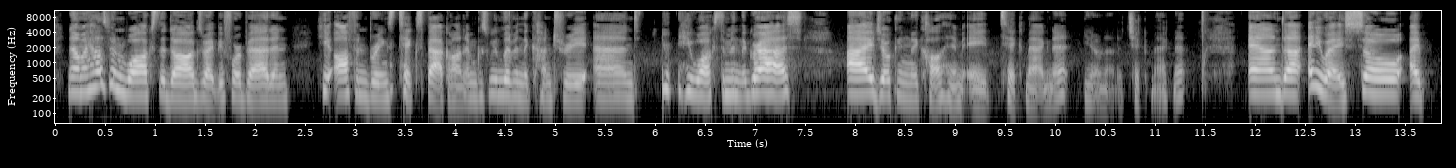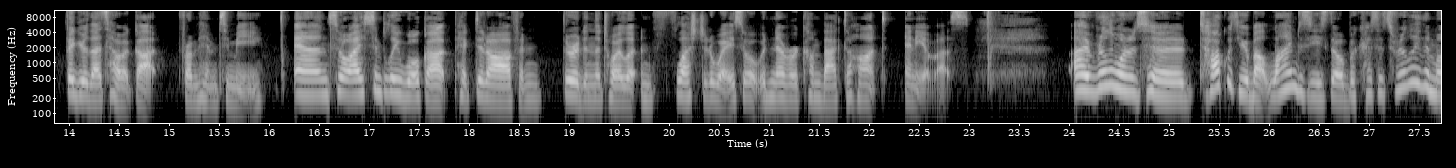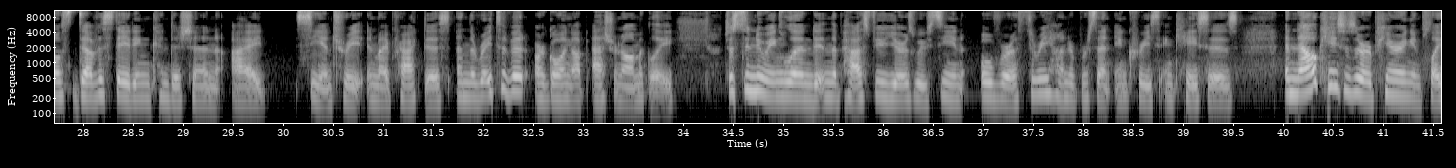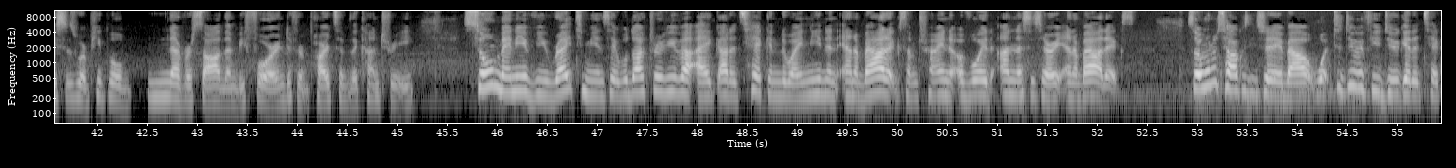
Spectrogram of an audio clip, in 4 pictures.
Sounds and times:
Speech: 0.1 - 11.4, 12.0 - 23.0, 24.0 - 52.4, 53.0 - 55.4.

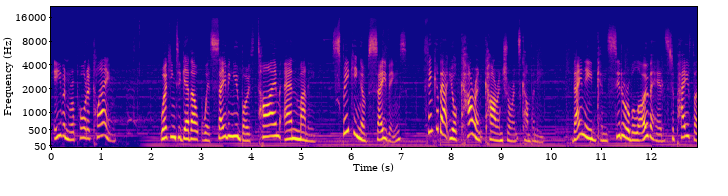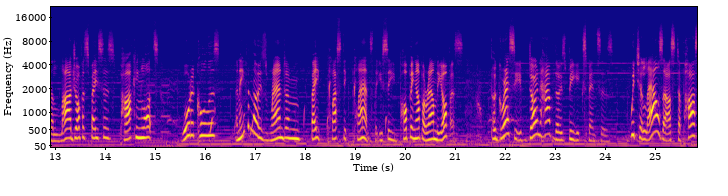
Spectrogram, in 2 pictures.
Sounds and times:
Speech: 0.0 - 1.3, 2.2 - 25.8
Music: 0.0 - 25.8.

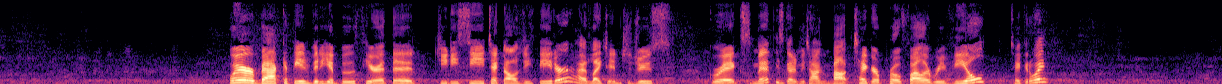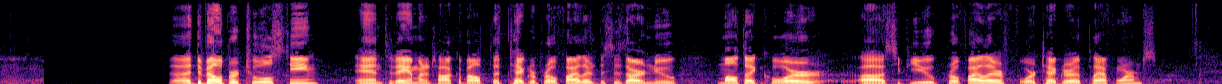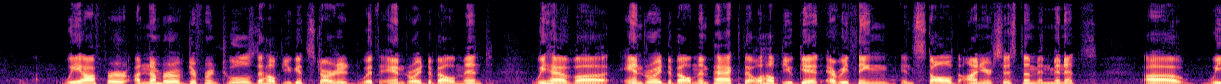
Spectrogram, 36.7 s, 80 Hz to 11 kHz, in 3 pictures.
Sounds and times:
Speech: 25.1 - 35.3.

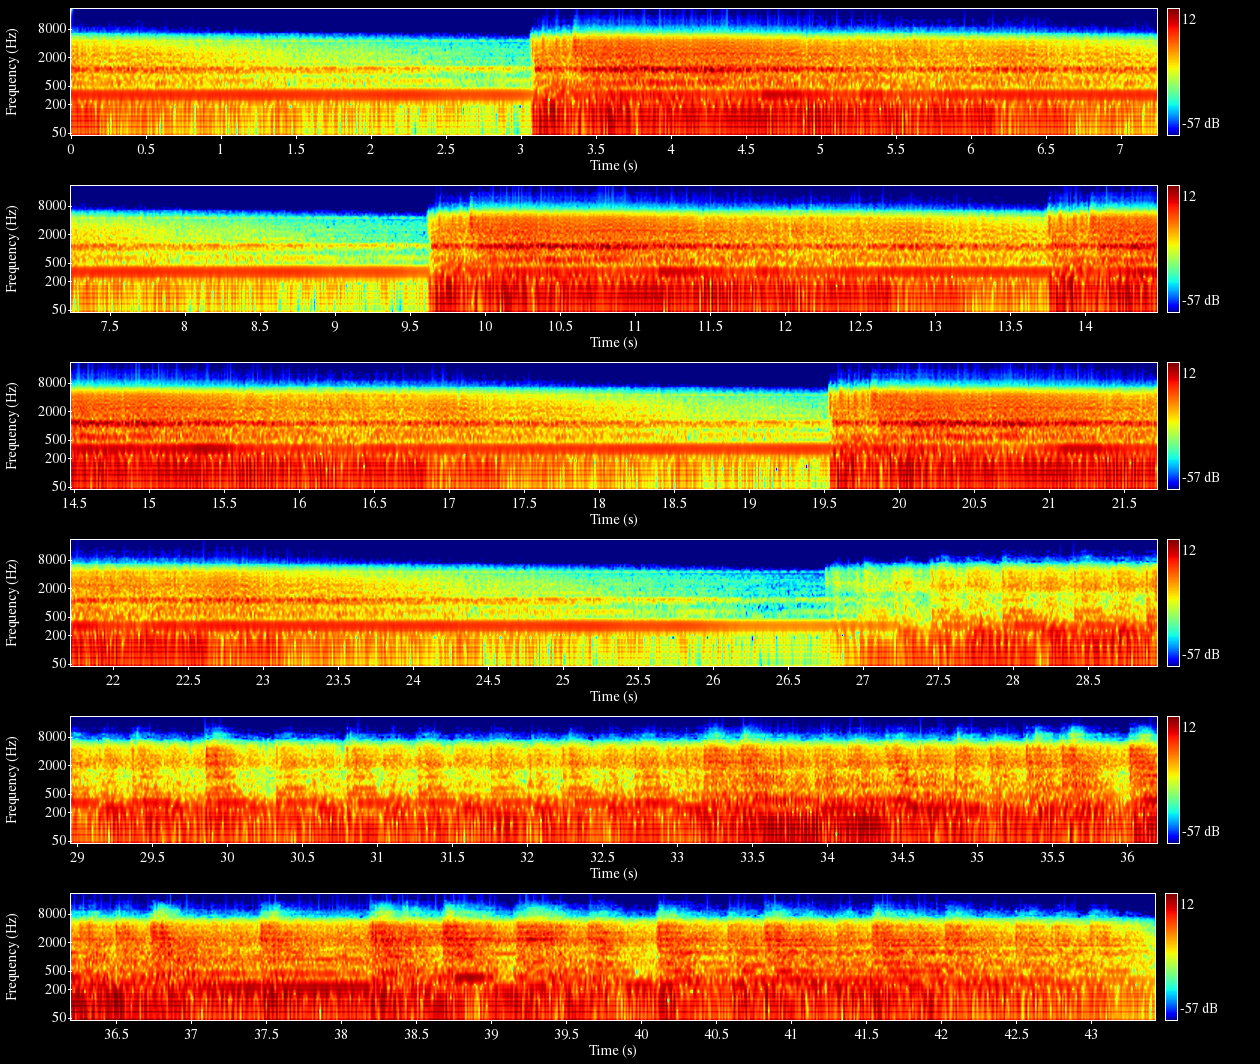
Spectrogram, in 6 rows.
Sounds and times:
Electric guitar: 0.0 - 43.4.

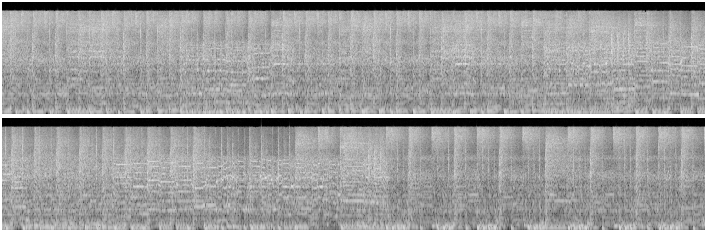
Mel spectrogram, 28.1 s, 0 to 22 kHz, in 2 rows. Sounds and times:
Music: 0.0 - 28.1.

